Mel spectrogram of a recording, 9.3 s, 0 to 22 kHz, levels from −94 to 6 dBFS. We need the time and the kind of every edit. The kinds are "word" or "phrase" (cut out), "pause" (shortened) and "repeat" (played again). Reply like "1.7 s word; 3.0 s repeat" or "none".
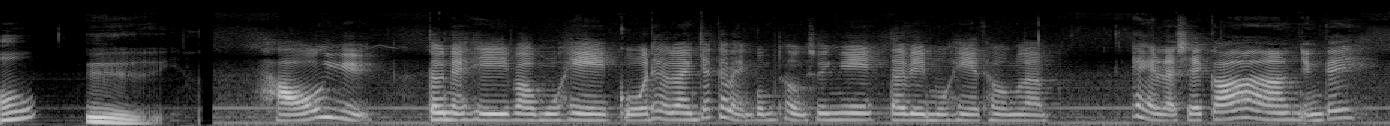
7.5 s word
